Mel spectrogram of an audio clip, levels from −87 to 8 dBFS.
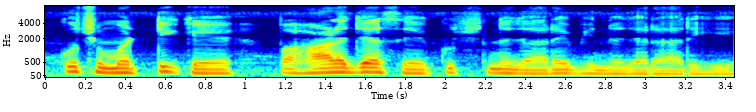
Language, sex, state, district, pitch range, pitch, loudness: Hindi, male, Jharkhand, Garhwa, 100-135 Hz, 115 Hz, -17 LUFS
